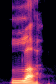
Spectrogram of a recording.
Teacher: Now the dark L is created by bringing the tip of the tongue to touch the upper pallet even though it might not always be the case because most of the tension is created in the back of the tongue. But in this case, unlike the R, the sides of the tongue don't touch the sides of the teeth, but it almost feels as if you're putting in the same tension for the dark L and the R.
